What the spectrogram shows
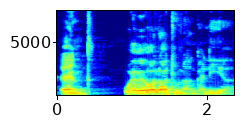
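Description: A man in his thirties with a Kenyan accent, a guest actor chatting relaxed in a small studio, switching between English and Sheng and laughing often. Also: mid-range voice, normal speed. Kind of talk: casual interview chat. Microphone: studio mic on boom arm.

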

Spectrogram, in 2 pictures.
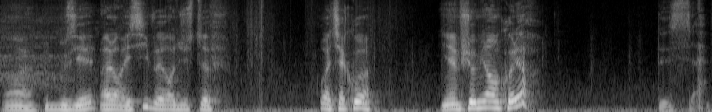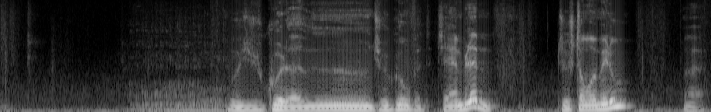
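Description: Excitable man voicing his gameplay. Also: medium pitch, moderate pace, long pauses. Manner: excitable, talks to his tamed animals, shouts and cheers in fights. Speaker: gaming YouTuber. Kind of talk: casual gameplay commentary.

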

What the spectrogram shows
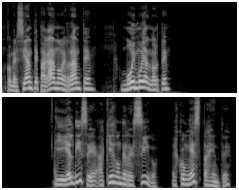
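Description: A man's voice: a little high, clean tone, no echo, studio quality. A man preaching a sermon in an earnest, emphatic way.

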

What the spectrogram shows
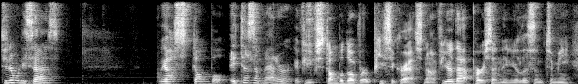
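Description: A man giving a casual nightly devotional talk as a pastor. He talks conversationally, keeps asking "right?", and swings between loud emphasis and hushed lines. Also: on the high side. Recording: echoey room.

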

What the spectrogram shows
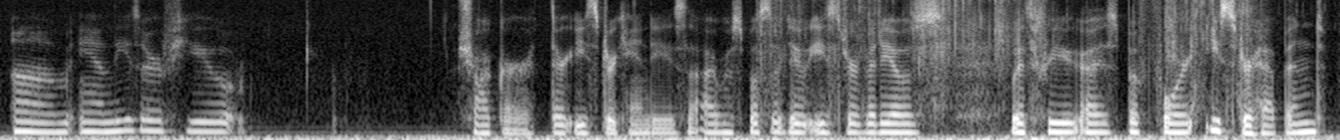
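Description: Girl soft spoken asmr chat, slow and gravelly, rambly and whispery. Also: medium pitch, little pitch movement. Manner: rambling, whispery, chatty, giggly. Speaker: ASMR creator. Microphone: small close microphone.

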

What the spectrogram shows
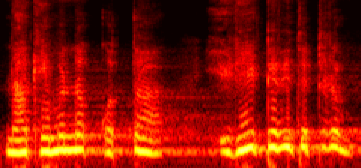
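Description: A woman's voice: a little high, fairly quick, dark tone, natural voice. A woman voicing a joking young man. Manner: good-humoured, pleading, joking. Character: easygoing young man, joking best friend. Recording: echoey room with long reverb.

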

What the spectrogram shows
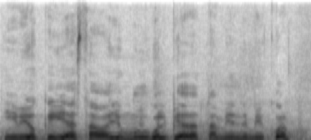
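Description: A Mexican woman in her thirties, a podcast guest giving a personal testimony, talking haltingly with many fillers and restarts. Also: mid-range voice, level tone, dark tone, a little hiss or hum, rough recording. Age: 30s.

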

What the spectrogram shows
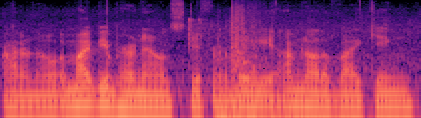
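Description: A man's voice: mid-range voice, little pitch movement, quick pace, gravelly, darkish tone, slight background noise. A man chatting casually while playing a co-op survival game, joking and squealing when startled. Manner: goofy, laughs often, squeals when startled. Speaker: gaming channel host. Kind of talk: casual co-op gameplay chat.

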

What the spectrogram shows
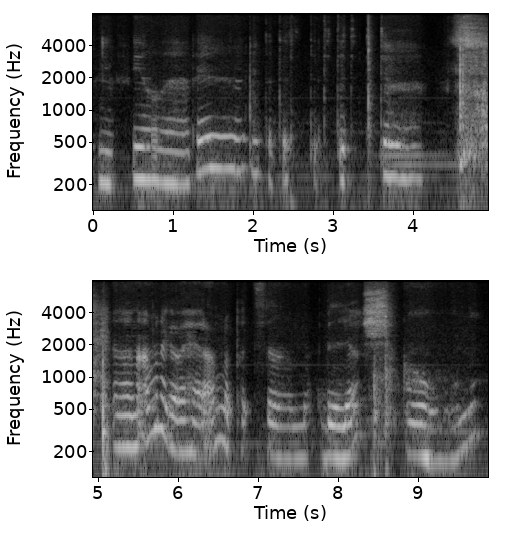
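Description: A makeup vlogger in her twenties talks slowly in a medium-pitched voice, chatty, offhand and self-deprecating as she works through a tutorial while sniffly from a cold. She's recorded in a small room on a built-in webcam mic at arm's length, with a noisy background.

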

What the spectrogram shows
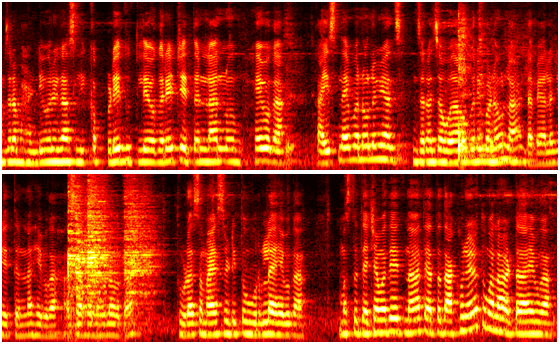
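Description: A chatty woman from the Konkan talks quickly to her viewers, rambling and laughing often. Her phone recording carries clear background noise. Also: medium pitch. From Konkan, India. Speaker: vlogger. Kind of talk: casual home vlog talk.

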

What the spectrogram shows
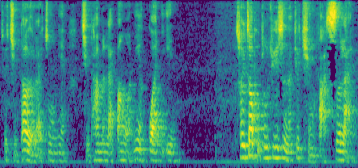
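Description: An older woman, a Buddhist nun, giving a storytelling dharma lecture with drawn-out sentence particles. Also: low voice, warm tone. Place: temple lecture hall. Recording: echoey hall with faint background hiss.

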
